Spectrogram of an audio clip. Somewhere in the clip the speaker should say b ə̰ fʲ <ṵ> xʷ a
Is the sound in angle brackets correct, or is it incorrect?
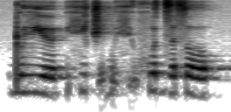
incorrect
